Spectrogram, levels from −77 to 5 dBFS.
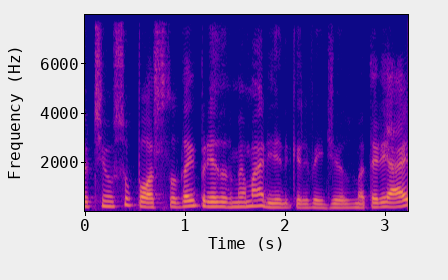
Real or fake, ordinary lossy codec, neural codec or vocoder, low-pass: fake; none; codec, 16 kHz, 0.8 kbps, ZipCodec; none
